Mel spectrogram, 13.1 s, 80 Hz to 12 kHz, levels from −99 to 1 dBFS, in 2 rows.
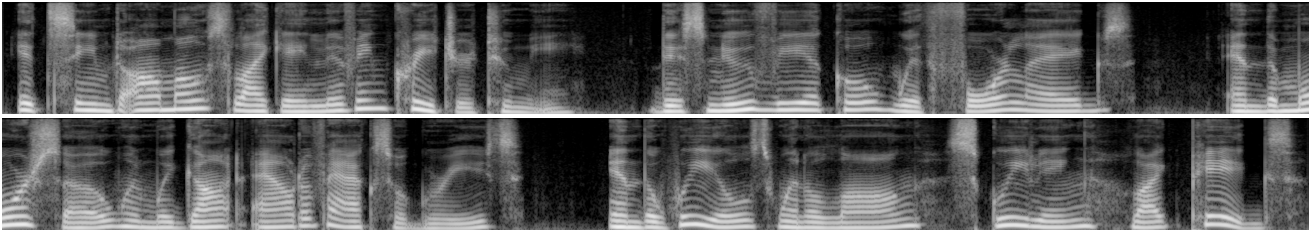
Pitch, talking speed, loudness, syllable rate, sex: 180 Hz, 155 wpm, -16 LUFS, 3.9 syllables/s, female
